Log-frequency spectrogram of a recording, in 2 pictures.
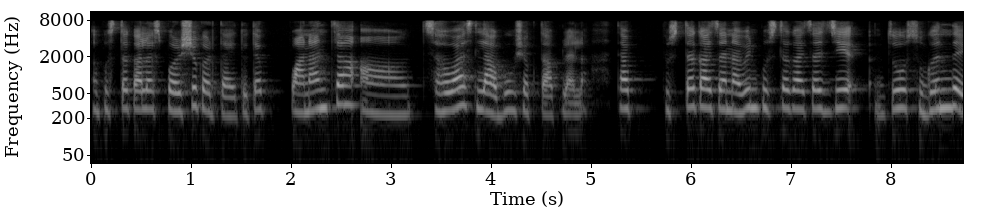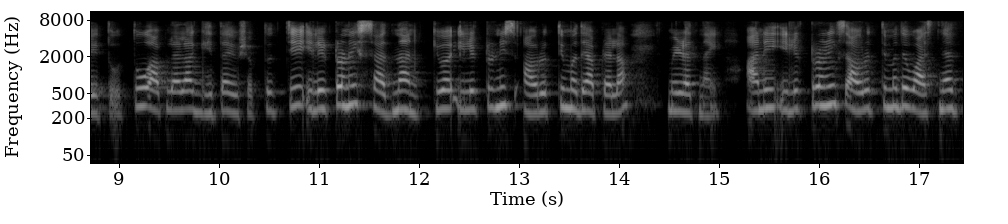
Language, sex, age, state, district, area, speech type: Marathi, female, 18-30, Maharashtra, Amravati, rural, spontaneous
